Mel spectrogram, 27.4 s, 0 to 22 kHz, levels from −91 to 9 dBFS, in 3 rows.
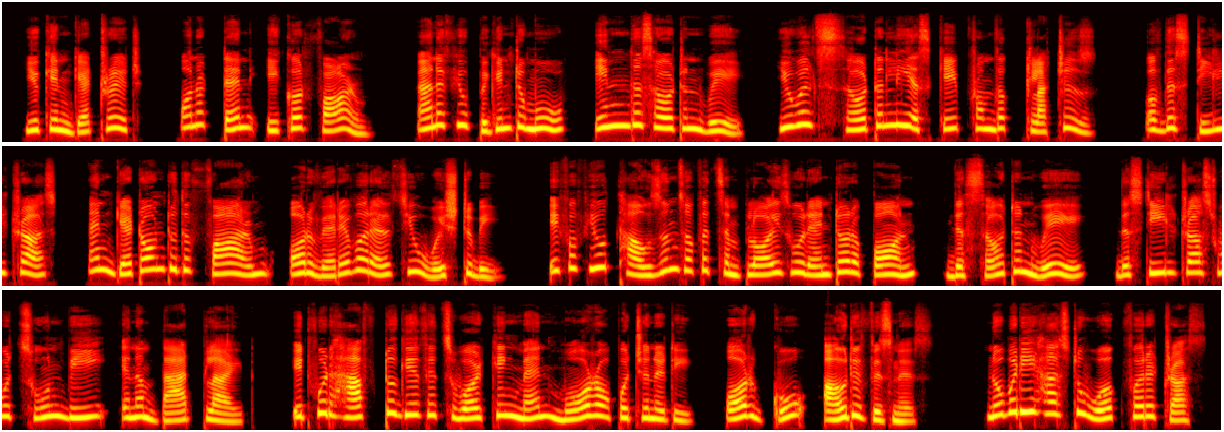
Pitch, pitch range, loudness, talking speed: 275 Hz, 235-310 Hz, -20 LUFS, 190 wpm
